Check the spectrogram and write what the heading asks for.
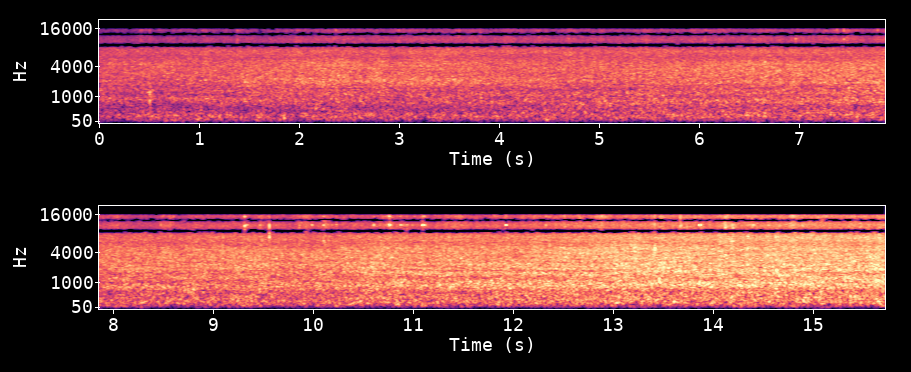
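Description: Creek rushing over rocks, a steady wash of water that grows slowly and evenly louder.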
